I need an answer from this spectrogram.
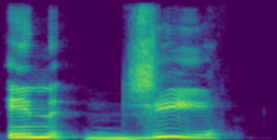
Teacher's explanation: And in G If you do that, you can feel, oh, it really closes off part of the the vocal tract. The middle part of your tongue really is closing the vocal tract off. And redirecting all the sound through your nose. So, this one actually exits through your nose.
